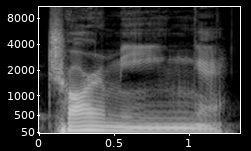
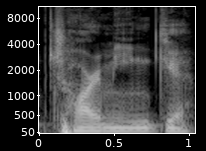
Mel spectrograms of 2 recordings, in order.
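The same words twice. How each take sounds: First: "چارمینگ" ending on a nasal ng, g not released. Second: "چارمینگ" ending in a firmly released g; over-pronounce the last g of "چارمینگ"; hard final G. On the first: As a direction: let the end of "چارمینگ" ring in the nose, slowly. («چارمینگ» با انتهای تودماغی، بدون گِ محکم) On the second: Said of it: "اون جی آخر رو محکم تلفظ نکنید". («چارمینگ» با گِ آخر محکم) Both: Shown as a demonstration.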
